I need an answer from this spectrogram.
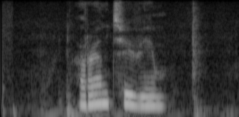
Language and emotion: Russian, neutral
